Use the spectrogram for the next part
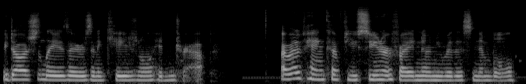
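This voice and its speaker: A woman's voice: medium pitch, flat delivery, quick pace, darkish tone, faint music behind. A woman streaming a game, reading its text aloud and breaking into bubbly, giggly, playful asides.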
